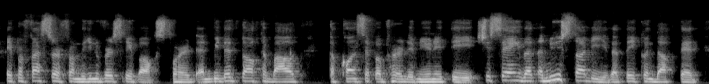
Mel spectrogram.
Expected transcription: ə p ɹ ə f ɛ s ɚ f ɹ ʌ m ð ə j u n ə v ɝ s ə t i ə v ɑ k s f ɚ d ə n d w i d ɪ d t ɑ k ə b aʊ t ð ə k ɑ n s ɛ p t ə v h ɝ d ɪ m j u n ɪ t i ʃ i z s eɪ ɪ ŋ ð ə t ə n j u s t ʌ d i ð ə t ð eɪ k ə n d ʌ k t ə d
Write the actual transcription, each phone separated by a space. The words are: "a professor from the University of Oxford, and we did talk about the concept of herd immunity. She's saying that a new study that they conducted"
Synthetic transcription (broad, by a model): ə p ɹ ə f ɛ s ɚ f ɹ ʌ m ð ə j u n ə v ɝ s ə t i ə v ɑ k s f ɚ d ə n d w i d ɪ d t ɑ k ə b aʊ t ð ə k ɑ n s ɛ p t ə v h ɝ ɪ m j u n ɪ t i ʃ i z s eɪ ɪ ŋ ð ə t ə n j u s t ʌ d i ð ə t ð eɪ k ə n d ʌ k t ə d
